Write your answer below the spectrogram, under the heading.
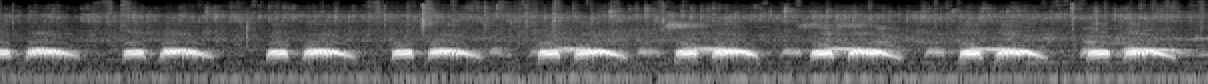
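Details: Dove cooing steadily, a soft low note followed at once by a longer arched coo, the pair repeated about once a second for eight rounds, with a constant low hum underneath.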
